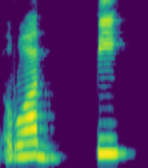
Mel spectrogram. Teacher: Ba will get sifa of shidda. The makhraj will cut off the sound abruptly.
